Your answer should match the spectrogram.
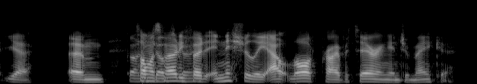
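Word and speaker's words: Modyford: A Sir Thomas Modiford. Sorry, not Moodyford.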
